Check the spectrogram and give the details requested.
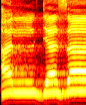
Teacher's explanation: Kemudian bertemu dengan hamzah yang a ada pada kata aljazaa. Maka huruf zainya panjang boleh empat boleh lima harakat.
